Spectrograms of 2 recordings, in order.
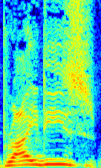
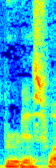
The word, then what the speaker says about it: Bryde: That's right, because I've read where you thought there were a species called, I might get this wrong, is it Brides whales? – It's pronounced Brutus whale. – Oh, the B-R-Y-D-E, is that pronounced? – Yes, yeah, I think that's it's a Scandinavian pronunciation.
